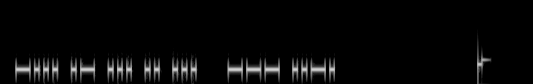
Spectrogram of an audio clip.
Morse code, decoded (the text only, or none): BASIS OF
